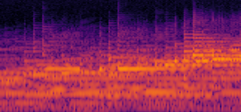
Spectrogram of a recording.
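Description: MIDI-synth music: a steady run of held, pitched notes that shift every fraction of a second.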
